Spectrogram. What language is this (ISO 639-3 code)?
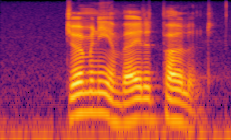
eng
